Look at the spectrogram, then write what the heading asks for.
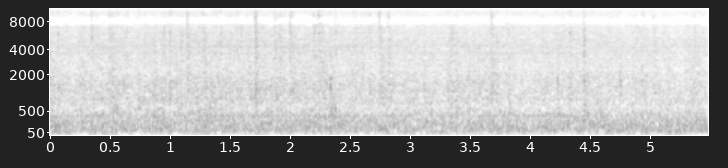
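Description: Steady rain falling on the street and surroundings: a continuous even hiss with scattered single drop ticks.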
